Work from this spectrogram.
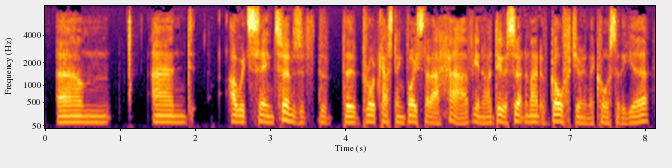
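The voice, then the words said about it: Softened northeast English accent. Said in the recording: “my accent was a little stronger ... naturally softened my accent over the course of the years ... people still pick me out as a commentator from the northeast of England”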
